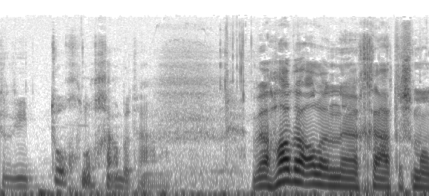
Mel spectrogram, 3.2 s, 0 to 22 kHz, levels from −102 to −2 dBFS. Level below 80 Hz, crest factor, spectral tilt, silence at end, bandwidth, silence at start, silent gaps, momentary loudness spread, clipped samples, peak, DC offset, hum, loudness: -42 dBFS; 20 dB; -6 dB/octave; 0 s; 14.5 kHz; 0 s; none; 22 LU; under 0.1%; -2 dBFS; under 0.1%; none; -20 LUFS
